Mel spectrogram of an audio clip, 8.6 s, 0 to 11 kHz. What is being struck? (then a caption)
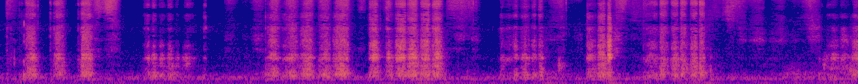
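Graphite pencil on a paper sheet. A black graphite pencil, held low, scratches shading and lines onto a white A4 paper sheet lying flat on a wooden table. The quiet, dry, rasping strokes come in quick bursts of bright scratching with short pauses between, and a faint tone sits near 1 kHz.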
